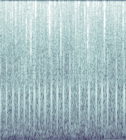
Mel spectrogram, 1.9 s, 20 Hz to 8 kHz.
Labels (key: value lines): label: biophony, rattle
recorder: SoundTrap 500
